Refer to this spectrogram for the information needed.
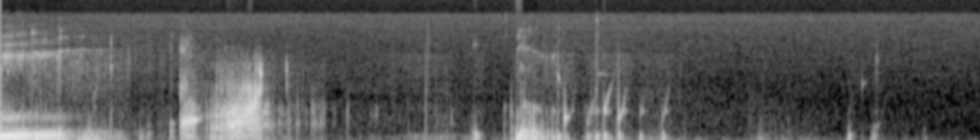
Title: best loud empty hungry stomach growls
